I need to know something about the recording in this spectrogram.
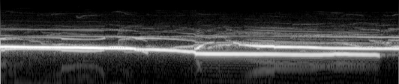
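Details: Several gray wolves (Canis lupus) howl together, long steady tones sliding slowly down and overlapping at different pitches.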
